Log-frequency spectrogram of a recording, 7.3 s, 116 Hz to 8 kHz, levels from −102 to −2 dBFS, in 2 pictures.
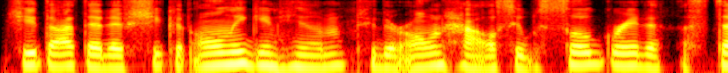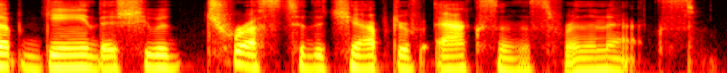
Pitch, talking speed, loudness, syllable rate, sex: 165 Hz, 265 wpm, -21 LUFS, 5.6 syllables/s, female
